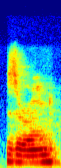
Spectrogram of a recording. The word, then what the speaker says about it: Zeringue: This is People versus Zeringue. Is that how you say it? Zeringue.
